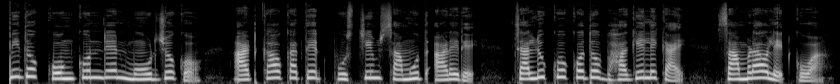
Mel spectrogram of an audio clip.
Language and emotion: Santali, neutral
